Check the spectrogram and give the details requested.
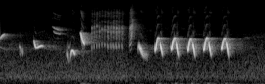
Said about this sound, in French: Le véritable nom a été parfois dévoilé par les membres. Il a donc été remplacé par des chants d'oiseaux.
